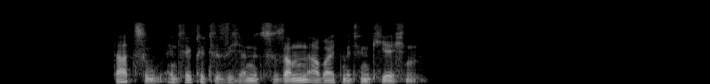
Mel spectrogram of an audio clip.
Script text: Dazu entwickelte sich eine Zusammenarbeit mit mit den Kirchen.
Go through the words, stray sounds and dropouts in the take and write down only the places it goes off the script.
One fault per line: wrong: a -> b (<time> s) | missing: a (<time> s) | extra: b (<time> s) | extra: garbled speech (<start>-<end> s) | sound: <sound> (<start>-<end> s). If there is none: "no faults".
missing: mit (3.6 s)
